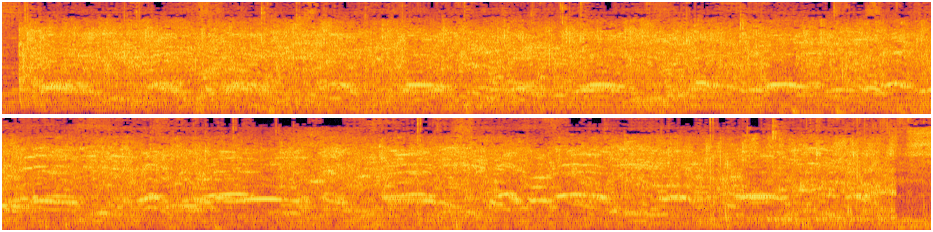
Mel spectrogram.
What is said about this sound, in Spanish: Yo hablaba de cómo ha sido recibido el rey Felipe VI esta mañana, recibido con gritos de viva el rey a su llegada a la Plaza de Cataluña.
